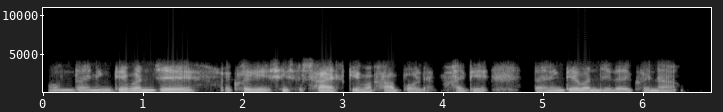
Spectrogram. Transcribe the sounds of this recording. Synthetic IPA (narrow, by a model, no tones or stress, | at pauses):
ɔndajniŋtebɐnzeɐjkʰojɡisisosajskimɐkʰapɔlehajdid̥ajniŋteβɐnzedɐɐjkʰojnɐ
